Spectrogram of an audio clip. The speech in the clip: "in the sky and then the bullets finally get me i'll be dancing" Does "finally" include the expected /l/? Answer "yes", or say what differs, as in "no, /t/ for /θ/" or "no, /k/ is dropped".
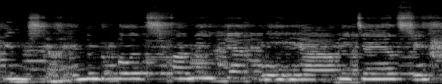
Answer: no, /n/ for /l/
